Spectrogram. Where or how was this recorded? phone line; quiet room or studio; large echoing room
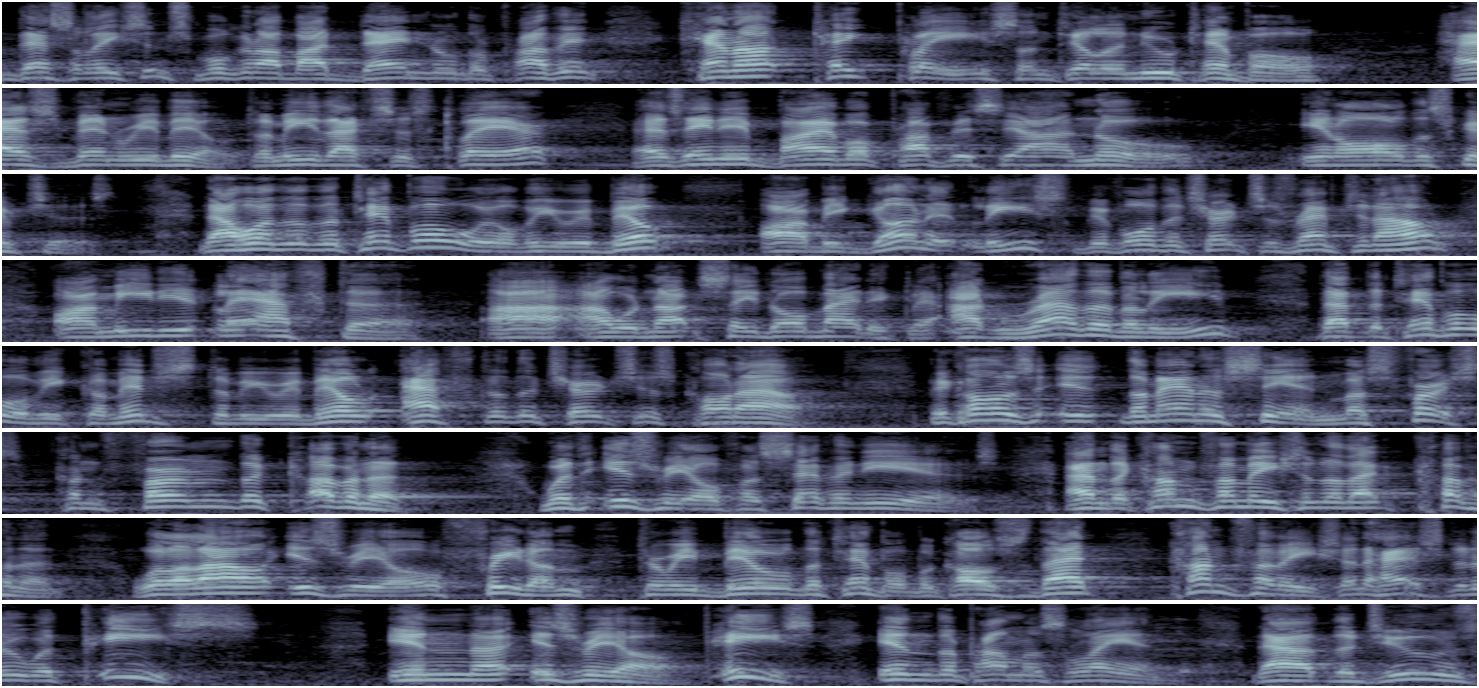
large echoing room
